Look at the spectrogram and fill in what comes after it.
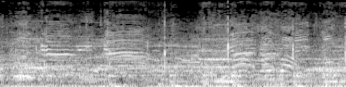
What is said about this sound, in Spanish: Una plaza de Callao en el corazón de la ciudad, enloquecida cuando Alexia Putellas levantaba la copa desde el autobús.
